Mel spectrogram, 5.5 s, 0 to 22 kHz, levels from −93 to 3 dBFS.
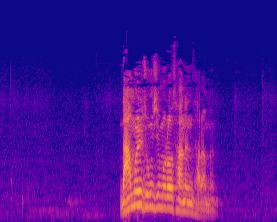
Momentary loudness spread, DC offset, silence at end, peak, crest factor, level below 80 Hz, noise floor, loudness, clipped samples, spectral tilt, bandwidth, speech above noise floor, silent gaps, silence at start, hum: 16 LU; under 0.1%; 1.25 s; 0 dBFS; 24 dB; -66 dBFS; -64 dBFS; -21 LUFS; under 0.1%; -5 dB/octave; 10.5 kHz; 43 dB; none; 2.4 s; none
